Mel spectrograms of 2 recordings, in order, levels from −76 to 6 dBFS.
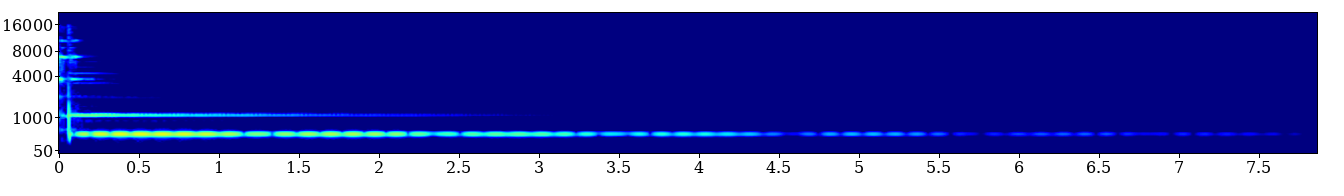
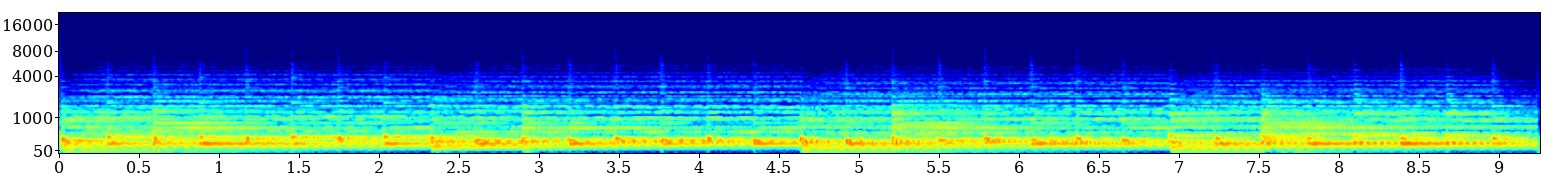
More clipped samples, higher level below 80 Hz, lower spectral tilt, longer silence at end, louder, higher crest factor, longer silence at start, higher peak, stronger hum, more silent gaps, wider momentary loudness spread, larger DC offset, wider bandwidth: neither; second, under -90 dBFS vs -40 dBFS; second, 2.5 dB/octave vs -10 dB/octave; first, 2.45 s vs 0 s; second, -35 LUFS vs -19 LUFS; first, 28 dB vs 14 dB; about the same, 0 s vs 0 s; second, -10 dBFS vs -4 dBFS; neither; neither; first, 25 LU vs 3 LU; neither; first, 7.2 kHz vs 5.6 kHz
